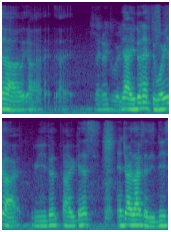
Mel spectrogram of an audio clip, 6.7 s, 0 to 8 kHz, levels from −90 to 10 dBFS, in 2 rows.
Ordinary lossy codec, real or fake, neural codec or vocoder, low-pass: none; real; none; 7.2 kHz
